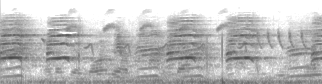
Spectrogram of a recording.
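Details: Wreathed hornbill kept at Phnom Tamao Zoo's wildlife rescue center in Cambodia, giving harsh, nasal honks in quick bursts, some rising then falling, over faint background hum.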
